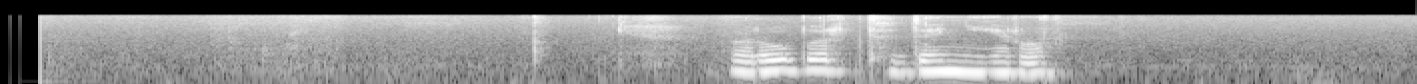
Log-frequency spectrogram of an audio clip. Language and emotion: Russian, neutral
